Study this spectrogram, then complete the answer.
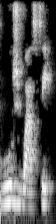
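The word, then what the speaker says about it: bourgeoisie: And the owner class was called बूजवासी, it's pronounced as बूजवासी, this is the spelling. Okay, so he said that one डे द प्रोलेटारियट will revolt against the बूजवासी.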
